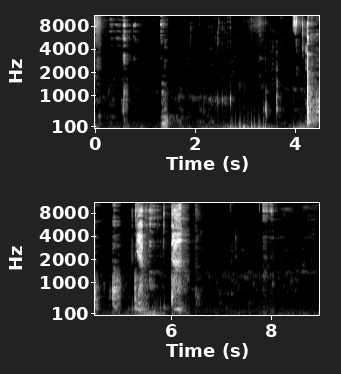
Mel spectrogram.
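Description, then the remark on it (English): Someone sips coffee from a cup: light clinks of the cup, then a few short, breathy slurps in quick succession, followed by a soft throat-clear and quiet pauses between sounds. “I'm gonna take a sip of my coffee again.”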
